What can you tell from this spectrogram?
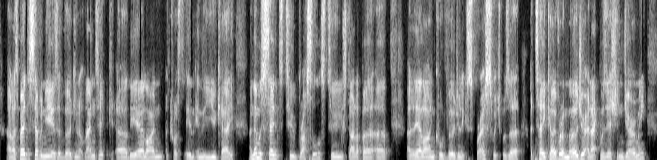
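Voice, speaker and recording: A man with an English accent speaks at a fairly quick pace. His pitch is fairly high, with ordinary variation. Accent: very English. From England. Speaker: chief financial officer and podcaster. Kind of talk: live online summit talk. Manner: hesitant, many fillers.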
